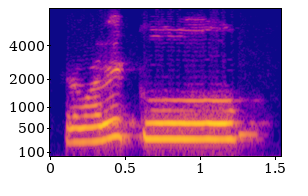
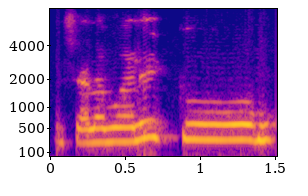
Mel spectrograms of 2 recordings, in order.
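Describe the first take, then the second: First: "Assalamualaikum" much higher and louder, rising; the way most Arabs sing the greeting. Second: "Assalamualaikum" high and louder with "kum" stretched long; long final syllable. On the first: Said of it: "Kan gitu kebanyakan". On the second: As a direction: lean into the long "kum" at the end. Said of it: "Kumnya yang panjang". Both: Shown as a demonstration.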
